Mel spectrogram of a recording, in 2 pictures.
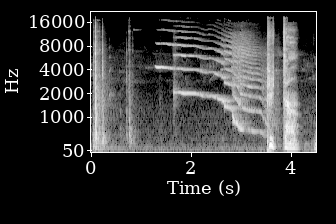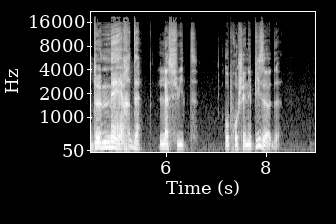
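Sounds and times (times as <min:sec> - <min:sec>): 
door latch clicks: 0:00.0 - 0:00.9
door swinging open with a high creaking squeal: 0:00.0 - 0:04.1
speech: 0:03.6 - 0:08.3.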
